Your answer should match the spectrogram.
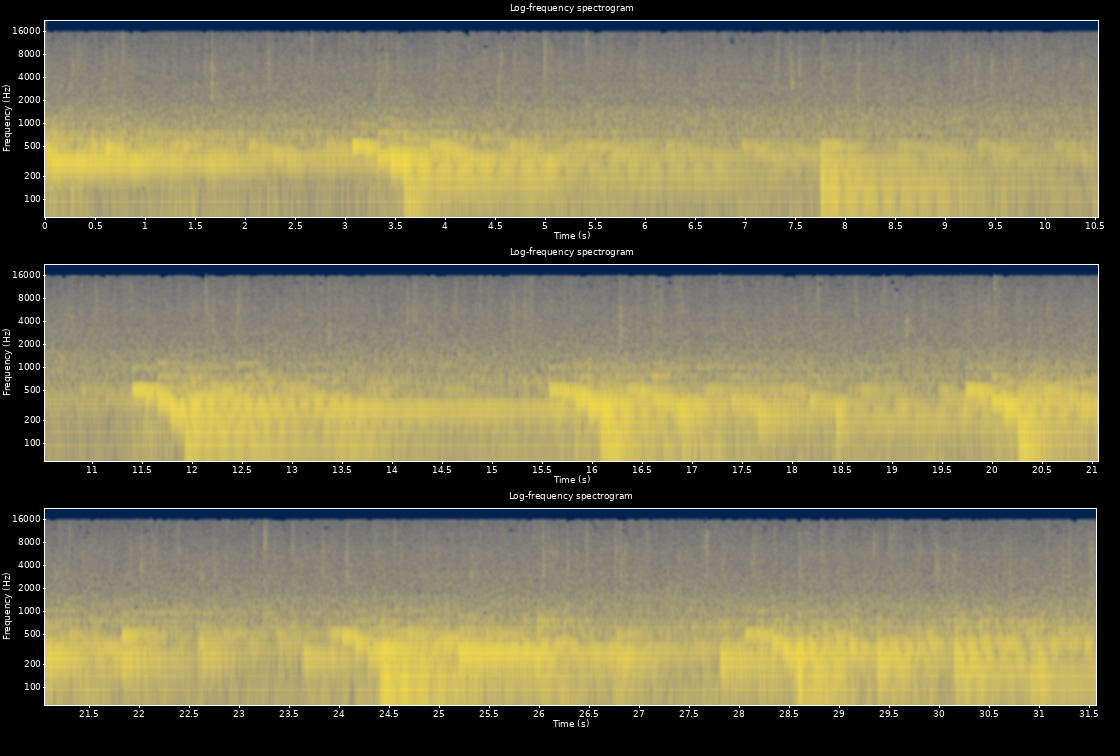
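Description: Slow, soft piano music: a new low note or chord is struck about every four seconds and left to fade, under quieter notes higher up. A steady rain recording runs beneath it, with scattered raindrop taps.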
